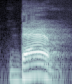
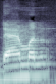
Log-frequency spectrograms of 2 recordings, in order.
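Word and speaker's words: damn: पर क्या करना है एन को नहीं पढ़ना जैसे ऑटम कॉलम डैम हाइम तो यहां पे हमें ऐसे ऑटम कॉलमन डैमन ऐसे हाइमन ऐसे नहीं पढ़ना है ठीक है क्लियर हो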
